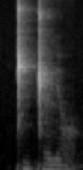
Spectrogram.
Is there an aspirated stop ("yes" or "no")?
no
